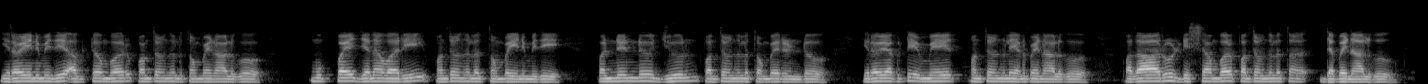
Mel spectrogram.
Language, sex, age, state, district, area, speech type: Telugu, male, 45-60, Andhra Pradesh, Sri Balaji, urban, spontaneous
